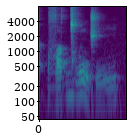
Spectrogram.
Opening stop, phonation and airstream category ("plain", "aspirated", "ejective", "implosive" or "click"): click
